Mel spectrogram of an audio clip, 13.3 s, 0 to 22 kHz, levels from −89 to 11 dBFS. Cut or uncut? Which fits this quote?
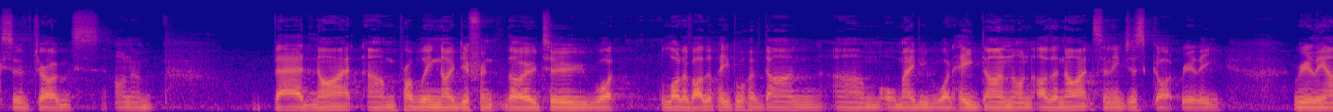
cut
